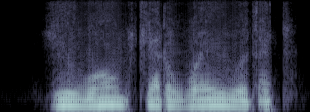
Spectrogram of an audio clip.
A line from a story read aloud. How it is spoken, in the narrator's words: she told him again, calmly this time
